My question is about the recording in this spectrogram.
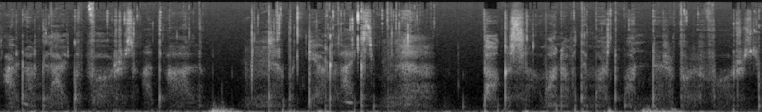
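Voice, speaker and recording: A woman reads a book aloud in a soft ASMR whisper close to the ear, halting now and then over words. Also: poor audio. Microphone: close ear-to-ear ASMR microphone.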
